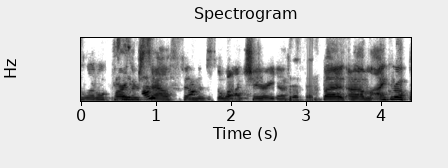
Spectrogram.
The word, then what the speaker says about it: Saguache: So, and it's pronounced Saguache.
